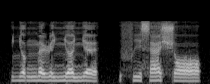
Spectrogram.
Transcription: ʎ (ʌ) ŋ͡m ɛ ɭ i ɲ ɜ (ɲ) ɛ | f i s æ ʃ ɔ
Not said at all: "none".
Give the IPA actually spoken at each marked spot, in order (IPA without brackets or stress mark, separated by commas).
ʌ, ɲ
